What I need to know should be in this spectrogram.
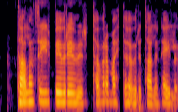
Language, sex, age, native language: Icelandic, female, 40-49, Icelandic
